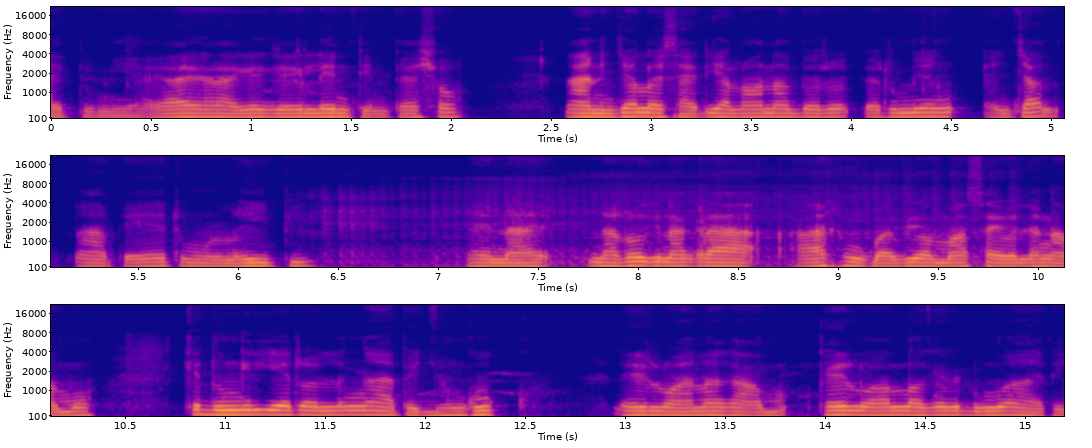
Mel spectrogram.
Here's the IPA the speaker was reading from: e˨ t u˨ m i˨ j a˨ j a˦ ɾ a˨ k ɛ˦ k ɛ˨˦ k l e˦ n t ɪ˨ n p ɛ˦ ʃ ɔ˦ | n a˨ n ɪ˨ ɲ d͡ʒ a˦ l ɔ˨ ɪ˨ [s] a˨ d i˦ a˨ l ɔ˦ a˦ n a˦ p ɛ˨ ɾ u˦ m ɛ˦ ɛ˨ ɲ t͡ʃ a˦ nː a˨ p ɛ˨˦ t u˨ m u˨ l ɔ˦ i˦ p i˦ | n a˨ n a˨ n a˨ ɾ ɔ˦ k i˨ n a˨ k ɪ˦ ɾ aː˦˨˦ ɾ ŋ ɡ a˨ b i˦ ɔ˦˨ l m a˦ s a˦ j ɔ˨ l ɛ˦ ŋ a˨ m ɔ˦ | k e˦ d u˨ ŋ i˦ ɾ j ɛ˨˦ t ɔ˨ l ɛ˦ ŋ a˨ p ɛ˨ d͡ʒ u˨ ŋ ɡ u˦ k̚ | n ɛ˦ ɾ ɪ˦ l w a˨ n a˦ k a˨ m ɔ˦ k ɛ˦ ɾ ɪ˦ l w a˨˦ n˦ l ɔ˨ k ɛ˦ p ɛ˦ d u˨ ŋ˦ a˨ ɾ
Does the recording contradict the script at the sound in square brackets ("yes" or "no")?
no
